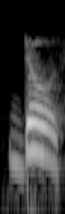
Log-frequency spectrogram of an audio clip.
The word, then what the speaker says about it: does: So, suddenly we are not saying does, we say does.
